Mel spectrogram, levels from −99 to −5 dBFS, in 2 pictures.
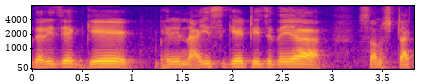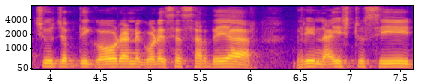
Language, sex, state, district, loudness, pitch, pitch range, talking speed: English, male, Odisha, Malkangiri, -19 LUFS, 130 Hz, 125-135 Hz, 180 wpm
